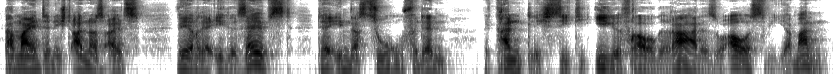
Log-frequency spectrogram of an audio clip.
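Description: A man reading a fairy tale aloud as narrator, measured and expressive. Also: deep voice, husky.

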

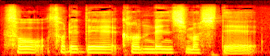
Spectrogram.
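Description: Her lowish, slightly mellow voice carries vocal fry, and she speaks at a slow pace. The woman hosts a casual monologue for listeners, jokingly slipping into ornate, polite, refined-lady speech.

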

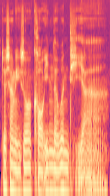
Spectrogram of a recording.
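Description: Casting: very low-voiced Taiwanese-accented man, easygoing podcast partner in casual conversation, answering briefly. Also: level tone, normal speed, vocal fry, darkish tone. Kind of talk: casual chat.

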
